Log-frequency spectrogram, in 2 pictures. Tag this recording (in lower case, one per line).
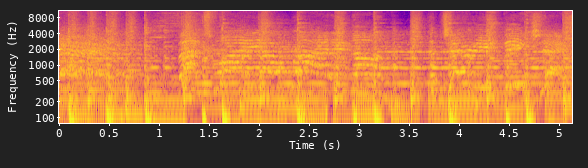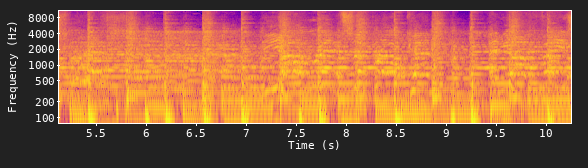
music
